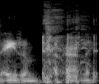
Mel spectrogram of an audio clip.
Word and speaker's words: Aitum: like people to use I have heard 70 different pronunciations of the word Asian but it is Adam yep so and uh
